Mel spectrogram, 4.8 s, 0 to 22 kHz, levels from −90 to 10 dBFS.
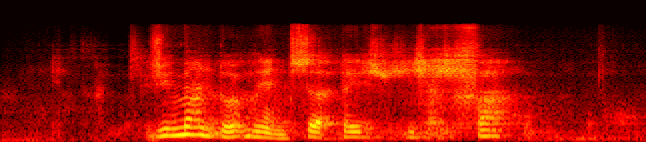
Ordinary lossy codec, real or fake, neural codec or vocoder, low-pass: MP3, 96 kbps; fake; codec, 16 kHz in and 24 kHz out, 0.6 kbps, FocalCodec, streaming, 4096 codes; 10.8 kHz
